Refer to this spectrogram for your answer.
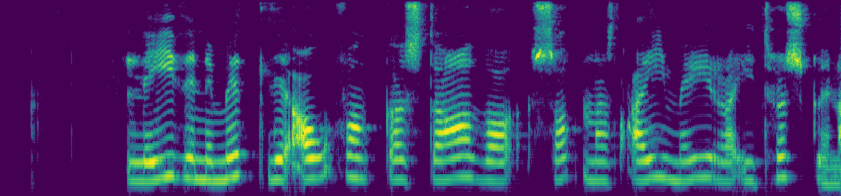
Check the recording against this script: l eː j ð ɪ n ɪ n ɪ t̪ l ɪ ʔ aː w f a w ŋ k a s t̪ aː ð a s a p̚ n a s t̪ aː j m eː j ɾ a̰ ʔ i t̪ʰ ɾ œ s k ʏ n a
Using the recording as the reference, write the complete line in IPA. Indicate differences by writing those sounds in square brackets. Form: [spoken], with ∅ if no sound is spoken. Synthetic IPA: l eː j ð ɪ n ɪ [m] ɪ t̪ l ɪ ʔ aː w f a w ŋ k a s t̪ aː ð a s a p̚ n a s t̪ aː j m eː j ɾ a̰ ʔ i t̪ʰ ɾ œ s k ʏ n a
